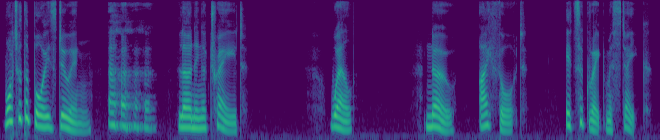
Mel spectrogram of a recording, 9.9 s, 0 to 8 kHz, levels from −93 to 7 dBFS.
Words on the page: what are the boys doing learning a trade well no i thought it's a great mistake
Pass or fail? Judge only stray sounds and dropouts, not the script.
fail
